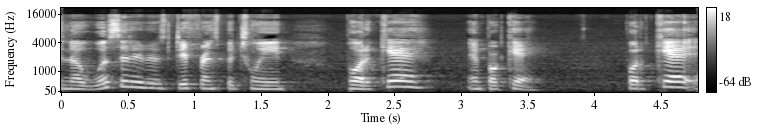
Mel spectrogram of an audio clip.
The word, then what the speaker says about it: por qué: So, it's pronounced por qué. Por qué? Anytime you see an accent over a letter, that means you put more emphasis on it.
